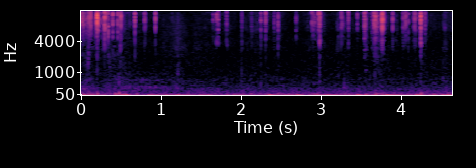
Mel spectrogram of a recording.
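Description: A mother-of-pearl shell bead bracelet, a strand of small solid grey iridescent shell cube beads, is held between fingertips and long nails and rolled so the beads click together. Quick, irregular, bright clicks and ticks come over a soft low rumble, with brief crinkly rustling between them.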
